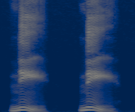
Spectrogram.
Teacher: That's the third tone. It has to dip down and come back up.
